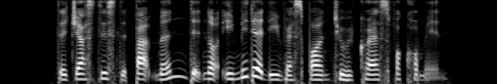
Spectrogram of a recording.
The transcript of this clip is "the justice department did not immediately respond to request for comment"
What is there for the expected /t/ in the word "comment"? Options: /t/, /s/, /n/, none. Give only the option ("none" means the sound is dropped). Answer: none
